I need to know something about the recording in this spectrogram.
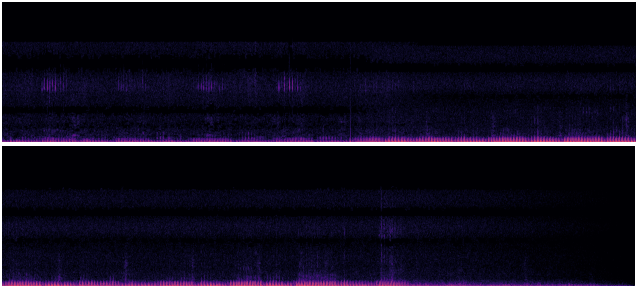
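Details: Deeply sleeping kitten purring: a soft rumble that swells at five seconds into a loud, steady low throb pulsing with each breath, then fades away after fifteen seconds.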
